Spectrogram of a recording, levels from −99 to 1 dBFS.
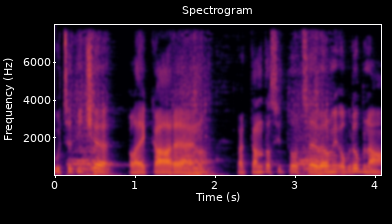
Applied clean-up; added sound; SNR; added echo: classical method log-MMSE.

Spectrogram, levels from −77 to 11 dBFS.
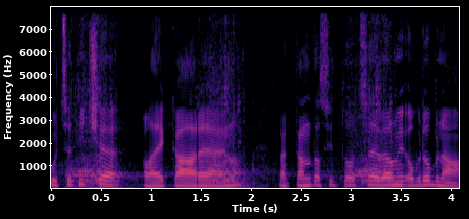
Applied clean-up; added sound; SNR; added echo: none; Engine / Mechanisms; 9 dB; none.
